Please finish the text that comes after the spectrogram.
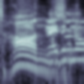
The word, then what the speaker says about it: Hans: These are some of the favorites, and He's talking about Hans, not Hans. Hans. I don't know how to pronounce. Now, usually correct me, but it's Hans.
